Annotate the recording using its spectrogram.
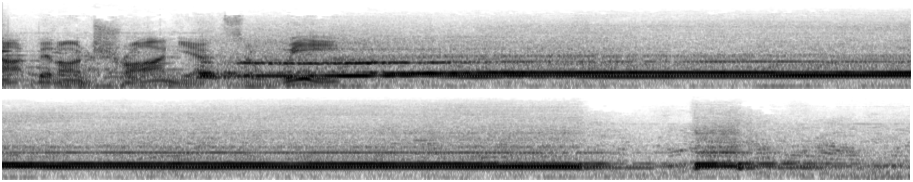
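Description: A riverboat's steam whistle blows a long, steady chord.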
